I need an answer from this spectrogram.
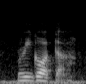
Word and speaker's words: ricotta: Rigotta is the way it's pronounced and even further slang. Again, my family said rigot.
